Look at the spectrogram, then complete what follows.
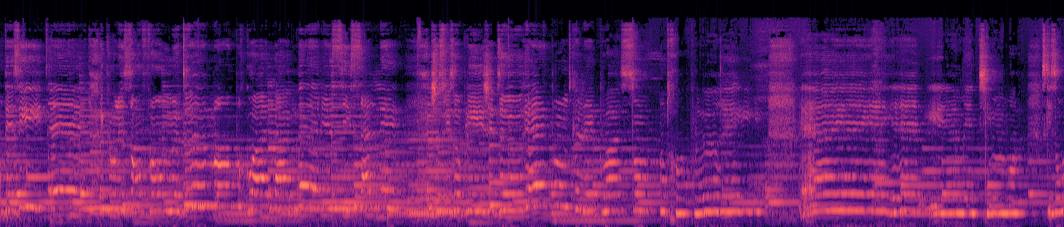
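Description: A female singer singing into a handheld microphone over instrumental accompaniment, with several long held notes in the second half.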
